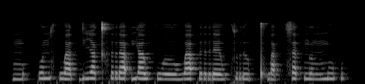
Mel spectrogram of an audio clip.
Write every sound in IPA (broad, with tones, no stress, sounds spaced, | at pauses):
m o˨˩ k̚ p o˥˩ n k w a˨˩ t̚ j i˧ a̯ kʰ r a˥˩ ʔ j a˥˩ w k w ɤː˧ w a˥˩ ʔ r ɛː˦˥ w k r ɯː˦˥ p̚ kʰ w a˦˥ k̚ s a˥˩ t̚ n o˦˥ n m u˥˩ ʔ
